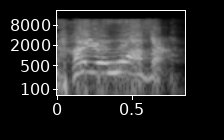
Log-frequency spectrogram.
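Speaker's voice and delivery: high, loud whooping yell; battle cry. Pretend. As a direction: yell it as you leap. Battle cry jumping on gator.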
